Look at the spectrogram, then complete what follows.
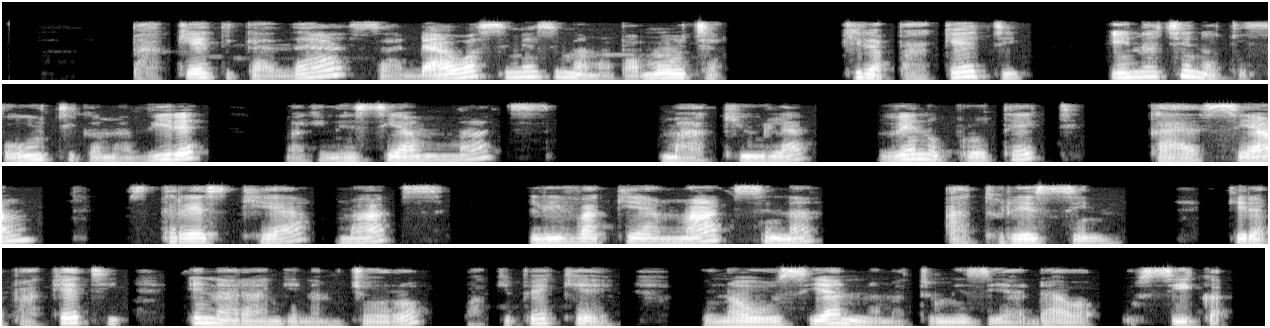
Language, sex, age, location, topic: Swahili, female, 36-49, Kisumu, health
